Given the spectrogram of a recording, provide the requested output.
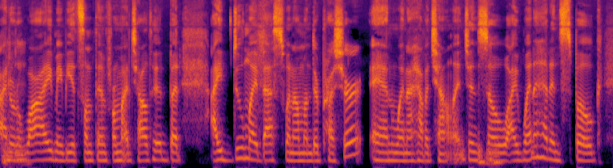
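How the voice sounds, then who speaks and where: Noticeable background noise sits behind a woman with an American accent who speaks at a fairly low pitch. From Colombia (Medellin), raised partly in US. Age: 40s. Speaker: life coach and speaker. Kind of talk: interview.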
